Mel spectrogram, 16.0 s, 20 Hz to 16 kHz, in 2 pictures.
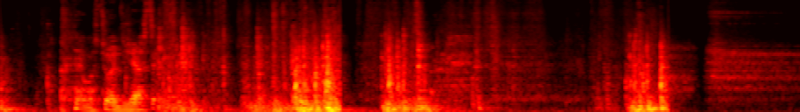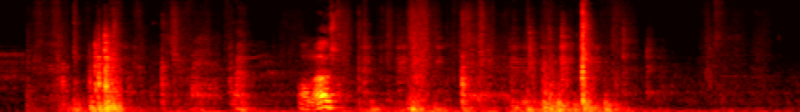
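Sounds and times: heavy metal parts clunking: 0:00.0 - 0:04.9, 0:08.5 - 0:10.6, 0:11.3 - 0:14.7.

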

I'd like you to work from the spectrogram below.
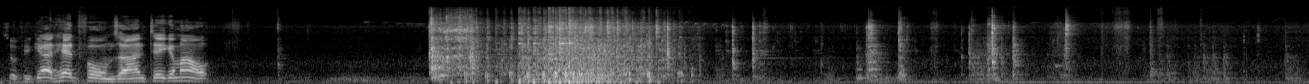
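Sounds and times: riding mower engine running: 0:04.3 - 0:07.8.

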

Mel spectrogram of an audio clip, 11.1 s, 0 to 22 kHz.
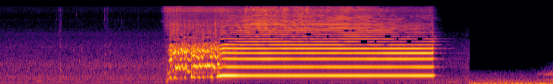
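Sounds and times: warbling air horn note: 0:03.3 - 0:08.9
air horn blaring: 0:03.3 - 0:09.1.

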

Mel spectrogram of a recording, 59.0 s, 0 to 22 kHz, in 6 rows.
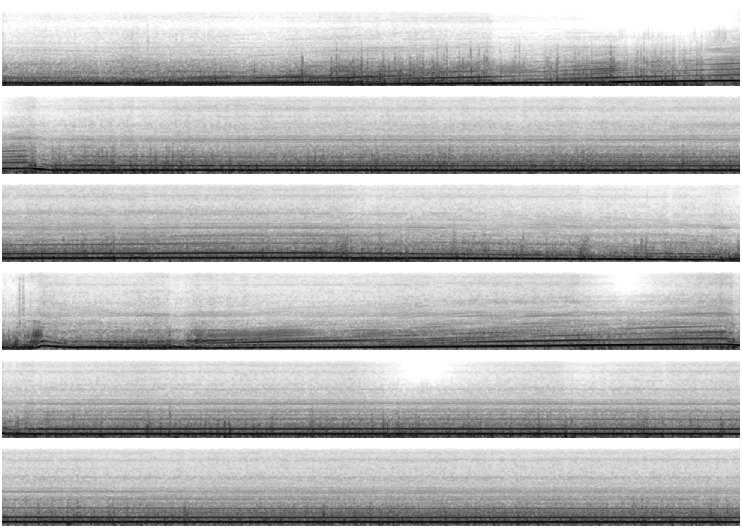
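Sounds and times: motorcycle engine revving: 0:00.0 - 0:59.0
wind rushing over microphone: 0:02.1 - 0:59.0.

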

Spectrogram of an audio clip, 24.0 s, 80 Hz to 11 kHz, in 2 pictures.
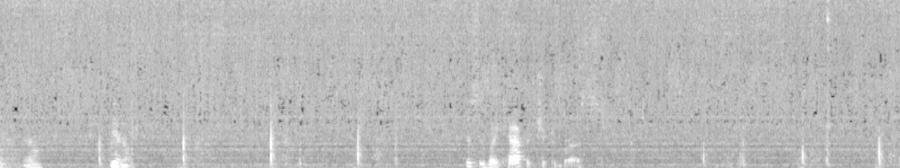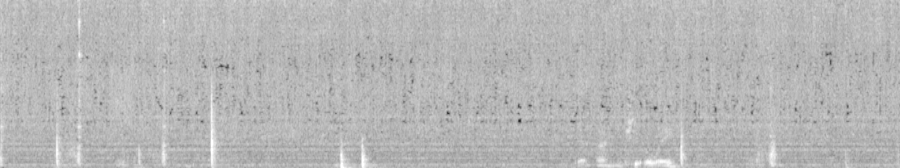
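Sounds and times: onion sizzling in saucepan: 0:00.0 - 0:24.0
knife chopping on cutting board: 0:02.4 - 0:02.8, 0:03.6 - 0:05.4, 0:10.6 - 0:15.0, 0:16.5 - 0:17.0, 0:22.0 - 0:22.5.

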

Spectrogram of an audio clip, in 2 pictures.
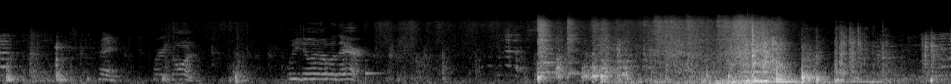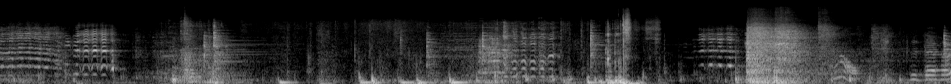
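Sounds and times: goat kids bleating: 0:04.8 - 0:05.4, 0:09.3 - 0:10.8, 0:14.4 - 0:15.2, 0:16.3 - 0:17.0
goats knocking metal gates: 0:05.3 - 0:09.9, 0:11.1 - 0:12.5, 0:13.2 - 0:16.0, 0:16.9 - 0:18.0.

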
